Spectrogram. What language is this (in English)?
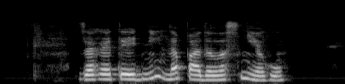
Belarusian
